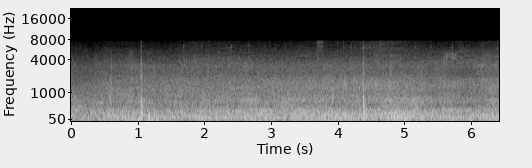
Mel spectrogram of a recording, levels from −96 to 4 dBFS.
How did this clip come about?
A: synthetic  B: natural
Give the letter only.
B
